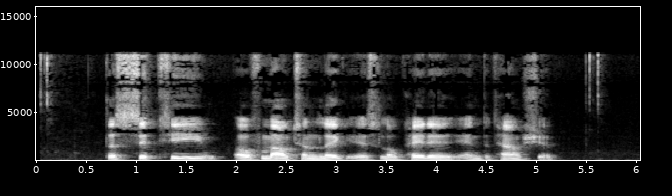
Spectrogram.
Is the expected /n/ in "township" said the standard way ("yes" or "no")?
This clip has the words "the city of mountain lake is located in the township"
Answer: yes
